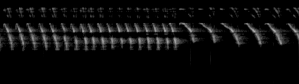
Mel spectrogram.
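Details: Canary singing as a tutor for young birds: a dense rapid trill of bright high notes, ending in several quick downward-slurred whistles.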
